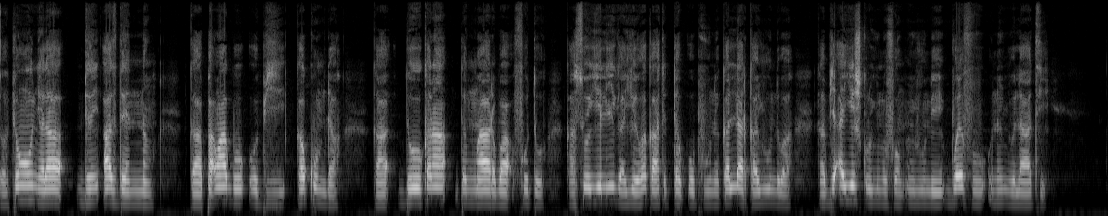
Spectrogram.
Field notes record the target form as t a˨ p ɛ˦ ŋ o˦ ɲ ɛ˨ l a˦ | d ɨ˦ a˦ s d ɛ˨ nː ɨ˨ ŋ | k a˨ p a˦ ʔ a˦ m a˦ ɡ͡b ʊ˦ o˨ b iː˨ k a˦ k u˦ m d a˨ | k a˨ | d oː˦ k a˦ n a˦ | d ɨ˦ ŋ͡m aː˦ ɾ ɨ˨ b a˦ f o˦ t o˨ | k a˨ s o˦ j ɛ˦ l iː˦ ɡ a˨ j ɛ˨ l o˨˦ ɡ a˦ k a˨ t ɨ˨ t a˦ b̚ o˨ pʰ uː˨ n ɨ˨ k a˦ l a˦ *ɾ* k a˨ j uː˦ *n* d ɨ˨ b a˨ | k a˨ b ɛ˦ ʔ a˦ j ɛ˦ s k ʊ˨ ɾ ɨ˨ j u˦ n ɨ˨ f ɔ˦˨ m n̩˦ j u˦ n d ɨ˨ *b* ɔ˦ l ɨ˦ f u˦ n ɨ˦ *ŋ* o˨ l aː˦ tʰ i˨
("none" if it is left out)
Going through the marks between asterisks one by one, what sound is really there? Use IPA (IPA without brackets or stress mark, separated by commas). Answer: ɾ, n, b, ɲ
